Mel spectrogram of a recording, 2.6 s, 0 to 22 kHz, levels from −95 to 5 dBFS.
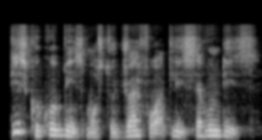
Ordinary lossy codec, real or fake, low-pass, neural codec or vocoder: none; fake; none; vocoder, 22.05 kHz, 80 mel bands, WaveNeXt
